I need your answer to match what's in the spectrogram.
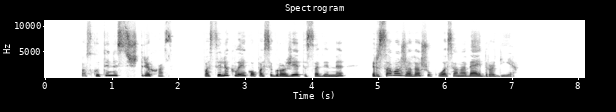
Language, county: Lithuanian, Šiauliai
